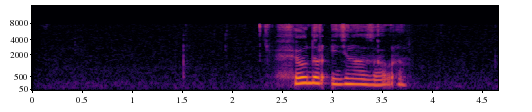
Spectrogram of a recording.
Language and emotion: Russian, neutral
